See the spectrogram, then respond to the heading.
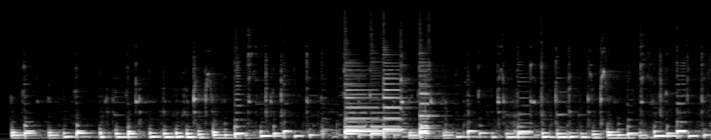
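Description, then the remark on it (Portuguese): A solo acoustic guitar plays a flowing, fingerpicked song intro at a steady rhythm, with a brighter strummed passage midway. The playing is moderately loud, with no voices. “canta acompanhado só pelo violão”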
